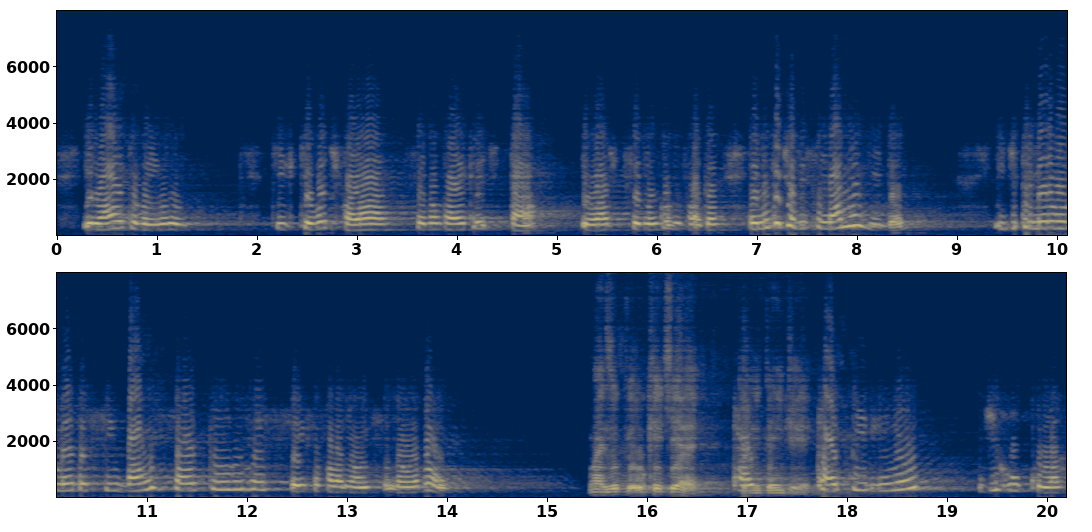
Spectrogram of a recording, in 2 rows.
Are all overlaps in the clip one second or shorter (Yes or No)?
Yes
